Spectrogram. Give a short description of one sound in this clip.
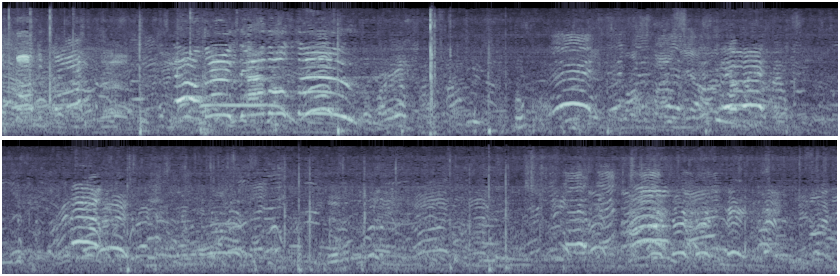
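Young women shout and call out to each other across an open field, some distance away.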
